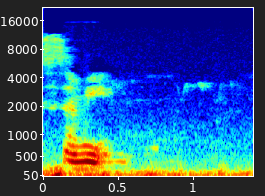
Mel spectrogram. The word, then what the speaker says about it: Simi: Every occurrence of Simi is not Simi, it's Simi.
